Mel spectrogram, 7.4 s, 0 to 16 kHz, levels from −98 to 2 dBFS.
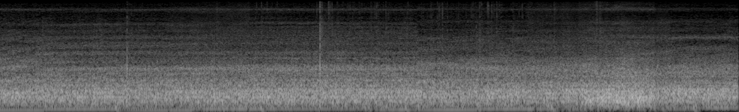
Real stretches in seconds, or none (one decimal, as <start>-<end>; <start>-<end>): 0.0-1.7; 2.5-5.3; 6.7-7.4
